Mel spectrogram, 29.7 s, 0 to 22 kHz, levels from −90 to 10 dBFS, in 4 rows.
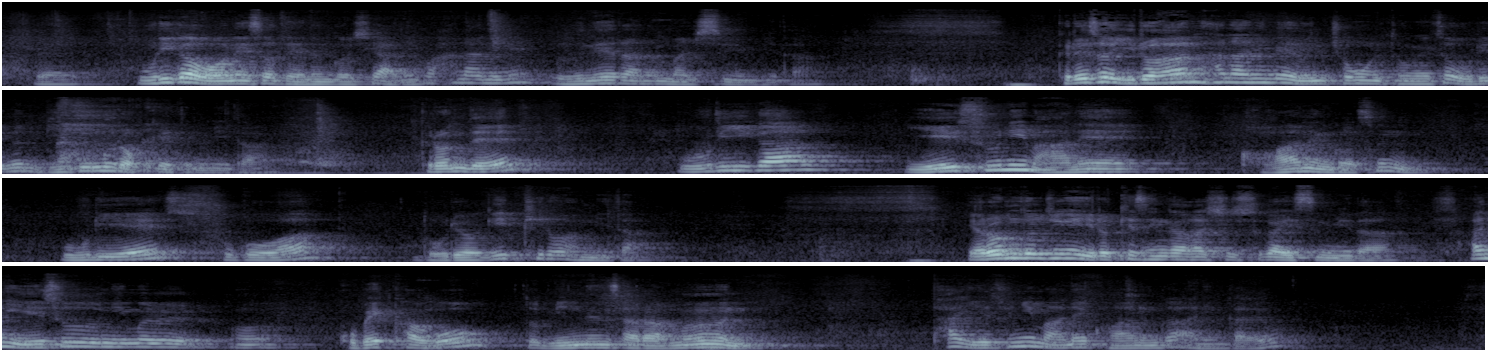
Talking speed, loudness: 265 characters per minute, -30 LUFS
